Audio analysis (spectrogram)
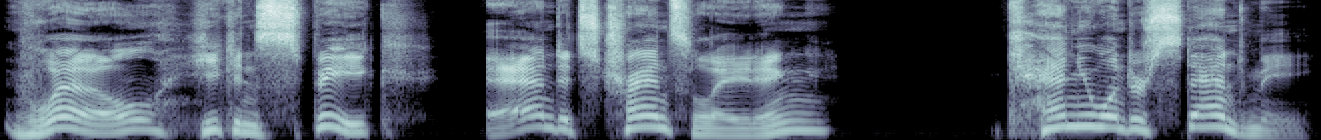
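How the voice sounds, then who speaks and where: Guy doing a huge alien wolf man from a visual novel, halting n exasperated, slow, pitch all over. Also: very animated, a bit bright, no room sound, studio quality, exaggerated voice. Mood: testing, relieved. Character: massive male alien wolf, expectant, easily exasperated.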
